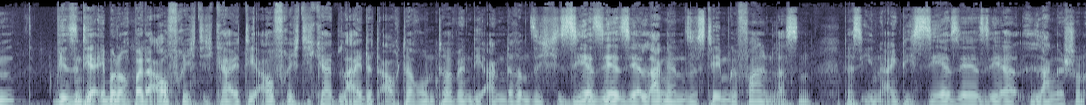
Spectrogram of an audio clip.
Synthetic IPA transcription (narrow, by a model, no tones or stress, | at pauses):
viːɐzɪntjaːʔɪmɐnɔχb̥aɪɾeːɐʔaʊfʁ̥ɪçtɪçkʰaɪt̚d̥iːʔa̰ʊfʁ̥ɪçtɪçkʰaɪtla̰ɪdətʰa̰ʊxd̥aʁ̞ʊntʰɐvɛndiːʔa̰ndəʁ̞ənzɪçz̥eːɐzeːɐzeːɐlaŋənzʏstʰeːmɡəfalənla̰sn̩ | d̥asʔḭːnənʔa̰ɪɡŋ̩tlɪçz̥eːɐzeːɐzeːɐlaŋəʃoːn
